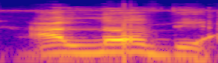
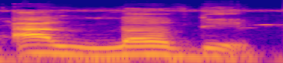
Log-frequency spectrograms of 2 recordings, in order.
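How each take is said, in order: First: "loved" hit harder and louder; louder emphatic "I loved it"; emphatic repeat. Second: Said in the usual way. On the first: Real, not acted. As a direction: lean hard on "loved".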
